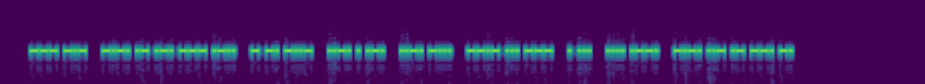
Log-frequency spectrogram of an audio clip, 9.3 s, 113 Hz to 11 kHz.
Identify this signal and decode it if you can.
Morse code, heard as a keyed tone, about 50 wpm, 700 Hz. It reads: OK CAROL TNX FER FB QSO ES HP CUAGN
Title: Practice QSO - Exchange 4 - Ending - 50wpm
